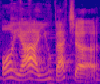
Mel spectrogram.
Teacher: if you're from North Dakota, you've got some long O's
